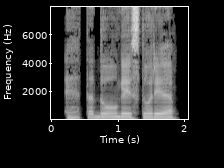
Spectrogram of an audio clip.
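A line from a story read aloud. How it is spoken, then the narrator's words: Drawn-out drawl. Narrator (Russian): протянула Дара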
